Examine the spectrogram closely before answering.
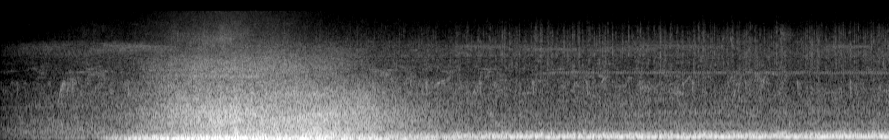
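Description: A sports car engine rumbles low and steady.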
